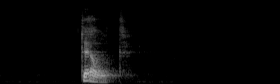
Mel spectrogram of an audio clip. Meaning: inflection of tellen: 1. second/third-person singular present indicative 2. plural imperative
- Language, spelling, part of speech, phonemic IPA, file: Dutch, telt, verb, /tɛlt/, Nl-telt.ogg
